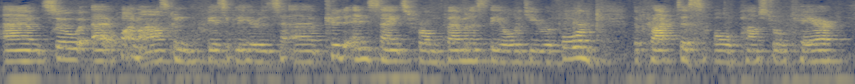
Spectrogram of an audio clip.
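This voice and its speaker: A woman's voice: deep voice, fairly even intonation, moderate pace, few pauses. A woman from Northern Ireland with an Ulster Scots accent, giving an academic seminar talk as a research fellow. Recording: roomy, distant mic, faint noise.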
